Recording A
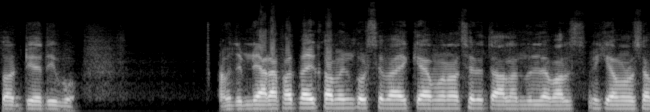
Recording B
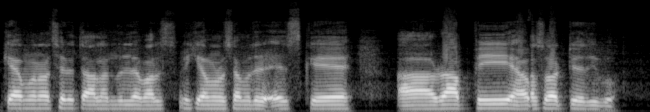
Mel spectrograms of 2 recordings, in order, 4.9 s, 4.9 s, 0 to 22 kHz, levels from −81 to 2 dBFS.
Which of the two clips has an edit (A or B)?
B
